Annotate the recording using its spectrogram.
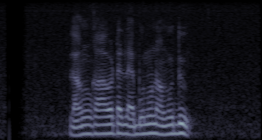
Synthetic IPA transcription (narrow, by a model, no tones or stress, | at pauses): laŋkaːʋəʈəlæbununamud̪u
